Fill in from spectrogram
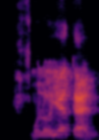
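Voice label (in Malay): "meloyakan", Malay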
